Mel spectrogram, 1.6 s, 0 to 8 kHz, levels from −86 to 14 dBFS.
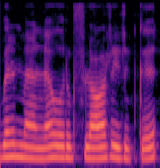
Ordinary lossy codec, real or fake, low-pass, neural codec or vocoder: none; fake; 7.2 kHz; codec, 16 kHz, 4 kbps, FreqCodec, larger model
